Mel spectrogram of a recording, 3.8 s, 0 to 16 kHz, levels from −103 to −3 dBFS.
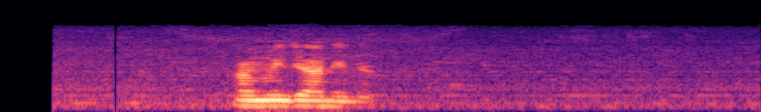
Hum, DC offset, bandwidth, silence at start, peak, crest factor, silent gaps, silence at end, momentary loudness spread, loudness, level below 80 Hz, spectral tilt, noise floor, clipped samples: none; under 0.1%; 5.8 kHz; 0.65 s; -2 dBFS; 18 dB; none; 1.95 s; 24 LU; -15 LUFS; -60 dBFS; -8.5 dB/octave; -47 dBFS; under 0.1%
